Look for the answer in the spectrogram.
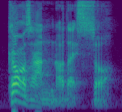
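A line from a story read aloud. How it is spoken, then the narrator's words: Grumbling. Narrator (Italian): brontolò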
